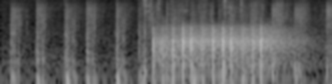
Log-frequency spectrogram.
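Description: Gunfire in the PUBG Mobile video game comes from behind as a few spaced shots, then a rapid burst of evenly paced rounds with a slight echo, at moderate volume.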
